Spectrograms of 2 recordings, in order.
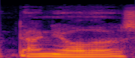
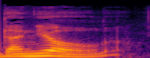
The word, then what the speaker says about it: D'Agnolo: D-O-T. – Yeah. And also myself, I'm on Instagram at Otto Daniolo, spelled the way my name is spelled. – You finally said it, Daniolo. – Daniolo. Yeah. D-A-G-N-O-L-O.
